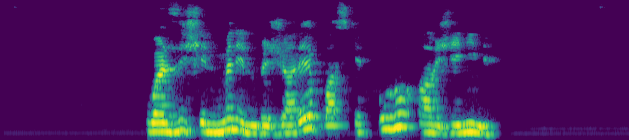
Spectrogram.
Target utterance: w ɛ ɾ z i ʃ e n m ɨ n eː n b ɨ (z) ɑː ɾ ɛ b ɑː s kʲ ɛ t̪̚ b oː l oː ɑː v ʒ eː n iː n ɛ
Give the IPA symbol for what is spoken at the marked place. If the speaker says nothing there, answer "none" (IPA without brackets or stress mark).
ʒ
